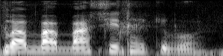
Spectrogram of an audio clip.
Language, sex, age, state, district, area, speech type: Assamese, male, 18-30, Assam, Dibrugarh, urban, spontaneous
